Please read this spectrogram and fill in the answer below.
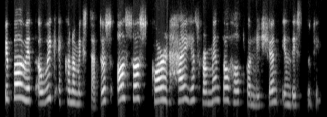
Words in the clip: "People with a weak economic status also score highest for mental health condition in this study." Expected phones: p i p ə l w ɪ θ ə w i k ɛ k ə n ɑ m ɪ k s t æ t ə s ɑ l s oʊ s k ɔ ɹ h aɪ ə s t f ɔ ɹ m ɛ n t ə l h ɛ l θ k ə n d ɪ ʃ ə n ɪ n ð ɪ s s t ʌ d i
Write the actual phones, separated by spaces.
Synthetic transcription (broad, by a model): p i p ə l w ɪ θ ə w i k ɛ k ə n ɑ m ɪ k s t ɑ t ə s ɑ l s oʊ s k ɔ ɹ h aɪ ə t f ɔ ɹ m ɛ n t ə l h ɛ l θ k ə n d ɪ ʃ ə n ɪ n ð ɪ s s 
